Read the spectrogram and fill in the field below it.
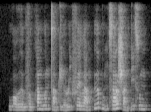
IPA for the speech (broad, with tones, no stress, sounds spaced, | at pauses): w ɔ˨˩ ɣ ə˨˩˨ w v ə˨˩ w h a˧ m w ə˧ m t̪ a˨˩˦ m ʈ i˨˩ ə̯ ɹ i˧ f ɛ˧ l a˨˩˦ m ʔ ɨ˧˥ ə̯ ɓ u˨˩˦ ŋ s aː˧˥ ʂ a˨˩ ŋ ɗ i˧ s u˧ n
